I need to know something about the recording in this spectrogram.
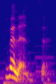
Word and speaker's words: Velence: Which in French is Venise, with a Z sound, spelled with an S. In Hungarian, we say Velence.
